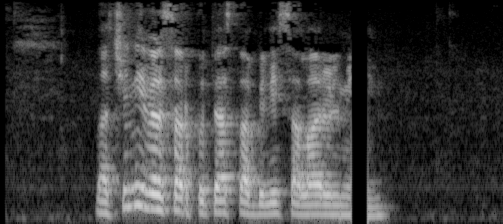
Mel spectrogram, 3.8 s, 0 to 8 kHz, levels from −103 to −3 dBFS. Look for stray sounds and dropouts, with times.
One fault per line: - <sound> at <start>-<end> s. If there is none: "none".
- dropout at 2.6-2.8 s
